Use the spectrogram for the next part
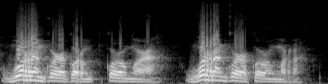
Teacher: we have main stress in the beginning, and then secondary stress on the third, the fifth, and the seventh syllable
